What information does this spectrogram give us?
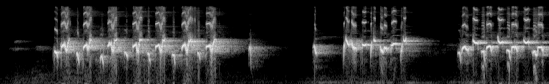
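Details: Chatty yellow-vented bulbul, fighting 'ropel' style used to provoke other bulbuls: bursts of rapid, bubbly warbled notes, each run about two seconds, separated by short silences.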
